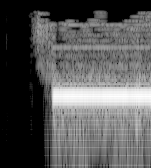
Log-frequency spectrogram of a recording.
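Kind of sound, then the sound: signal or alarm, telephone ringback tones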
